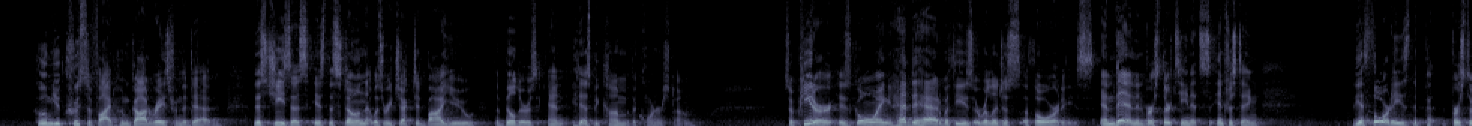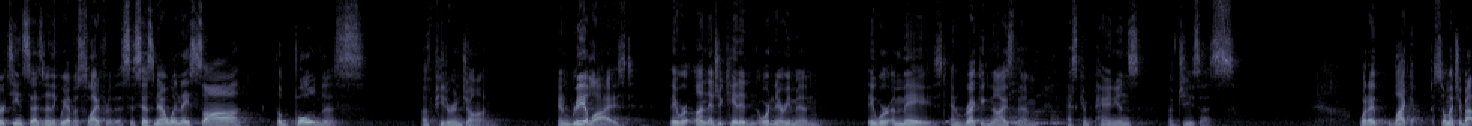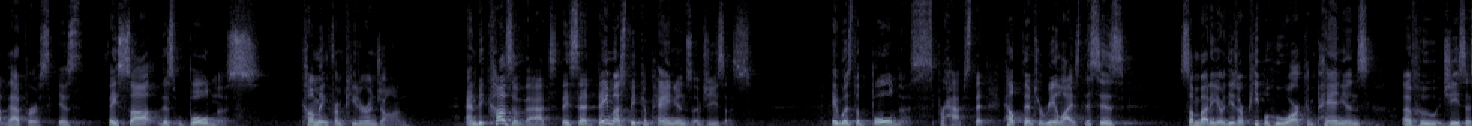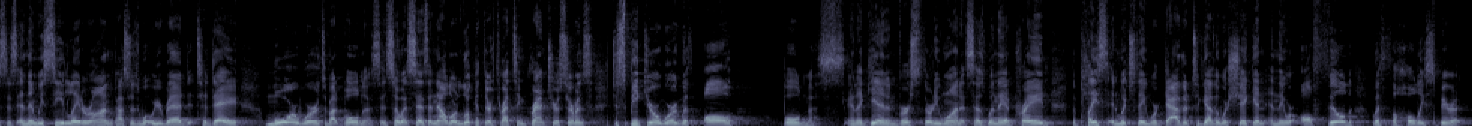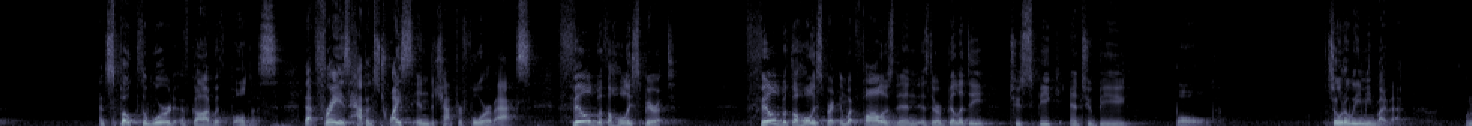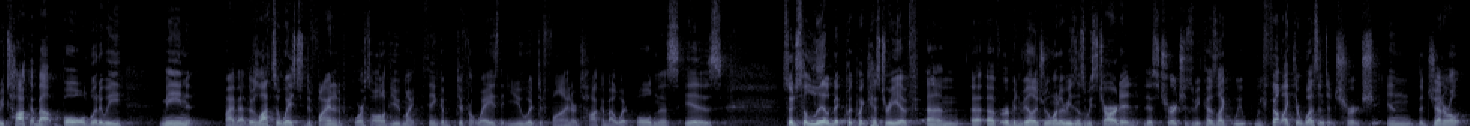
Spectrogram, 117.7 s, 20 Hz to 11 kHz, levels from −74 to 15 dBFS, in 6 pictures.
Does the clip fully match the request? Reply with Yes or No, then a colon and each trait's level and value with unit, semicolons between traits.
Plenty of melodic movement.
Yes: wide, 7.4 semitones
